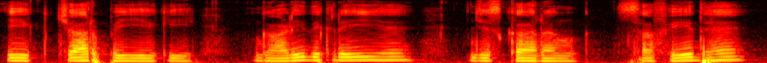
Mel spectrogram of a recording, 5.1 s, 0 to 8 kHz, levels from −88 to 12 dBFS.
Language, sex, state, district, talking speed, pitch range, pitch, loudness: Hindi, male, Uttar Pradesh, Lalitpur, 140 wpm, 125-150 Hz, 135 Hz, -20 LUFS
